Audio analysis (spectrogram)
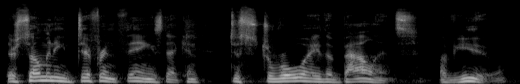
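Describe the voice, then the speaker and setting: A man's voice: medium pitch, expressive, measured pace, darkish tone. A middle-aged man hosting a solo motivational podcast, reflective, asking rhetorical questions and drawing on his own life. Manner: reflective, asks rhetorical questions, talks from personal experience. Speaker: podcast host.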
